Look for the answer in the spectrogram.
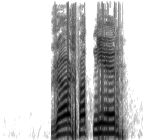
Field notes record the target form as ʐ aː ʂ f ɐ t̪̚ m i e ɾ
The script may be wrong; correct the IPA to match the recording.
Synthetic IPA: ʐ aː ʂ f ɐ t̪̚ n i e ɾ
